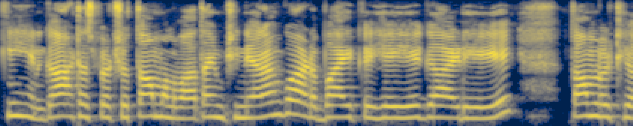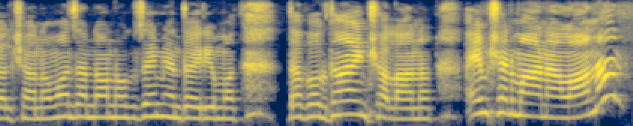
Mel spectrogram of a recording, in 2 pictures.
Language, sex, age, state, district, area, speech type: Kashmiri, female, 45-60, Jammu and Kashmir, Ganderbal, rural, spontaneous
